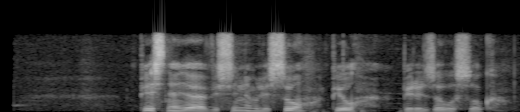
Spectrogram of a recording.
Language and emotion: Russian, neutral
